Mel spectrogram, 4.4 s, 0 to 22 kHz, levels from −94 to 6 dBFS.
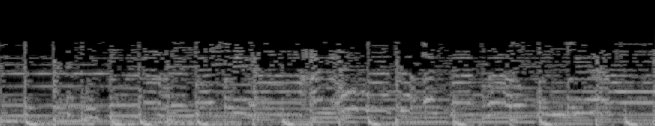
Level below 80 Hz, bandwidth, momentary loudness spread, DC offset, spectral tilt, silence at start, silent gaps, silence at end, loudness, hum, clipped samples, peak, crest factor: -36 dBFS; 5.8 kHz; 1 LU; under 0.1%; -5 dB/octave; 0 s; none; 0 s; -30 LUFS; none; under 0.1%; -18 dBFS; 12 dB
